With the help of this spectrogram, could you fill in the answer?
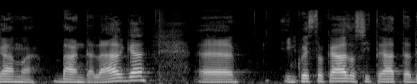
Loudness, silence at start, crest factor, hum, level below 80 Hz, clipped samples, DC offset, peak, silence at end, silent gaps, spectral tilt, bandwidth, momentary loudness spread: -22 LUFS; 0 s; 18 dB; none; -56 dBFS; under 0.1%; under 0.1%; -4 dBFS; 0 s; none; -5.5 dB/octave; 13.5 kHz; 15 LU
